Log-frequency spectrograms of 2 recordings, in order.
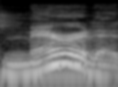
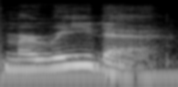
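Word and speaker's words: Mérida: we stay in Merida I struggled to pronounce it correctly it's Merida not Merida as I thought it was I said it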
